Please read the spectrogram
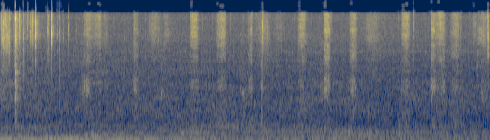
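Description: A black marker scratching out short, irregular strokes as letters are written on gesso-coated paper, over a steady low hum.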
